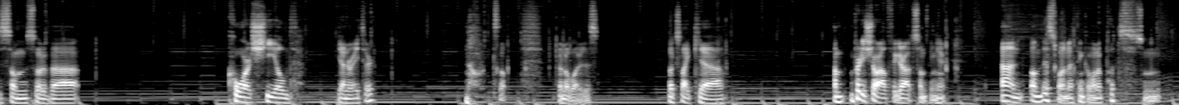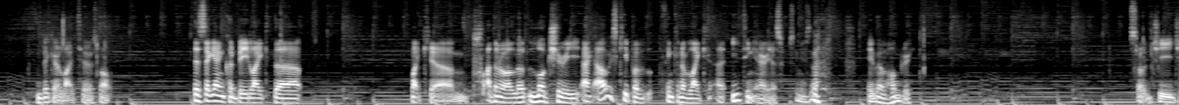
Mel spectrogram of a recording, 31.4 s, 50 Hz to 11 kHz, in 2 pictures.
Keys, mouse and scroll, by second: 0.6 middle click, 1.7-3.1 drag, 3.2 middle click, 5.0 middle click, 5.7 click, 6.5 2, 7.1 g, 8.7 middle click, 9.3 Tab, 10.0 middle click, 10.4 middle click, 11.0 middle click, 13.1 3, 13.9 ctrl+s, 14.8 middle click, 17.7 i, 19.3 alt+e, 22.3 a, 22.5 g, 26.5 middle click, 27.7 shift+middle click, 28.3 middle click, 29.3 click, 29.9 click, 30.3 3, 30.7 g.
